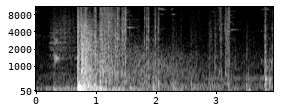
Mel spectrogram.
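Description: In the video game Once Human, a gun fires one loud, close blast, followed by a scatter of sharper, lighter shots and clattering mechanical clicks over a few seconds, with no talking.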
